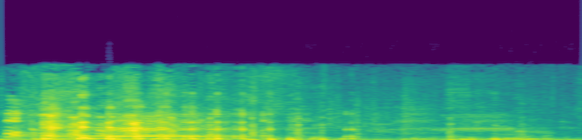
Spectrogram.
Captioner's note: laughter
